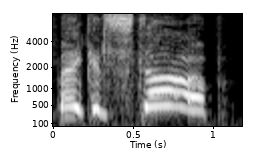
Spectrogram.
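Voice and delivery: very high, slow plea; high desperate cry. A narrator's reading. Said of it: "Sabrina cried".

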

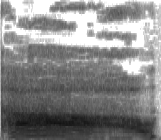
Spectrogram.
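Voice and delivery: loud, high groan of pain; pained moan. Acted. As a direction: moan like you just got hit. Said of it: "he moaned".

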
